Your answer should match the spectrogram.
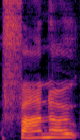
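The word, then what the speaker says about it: whānau: speaks today or Marty she drops the H in WH words and pronounces it as though it was just a w that's because she's from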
